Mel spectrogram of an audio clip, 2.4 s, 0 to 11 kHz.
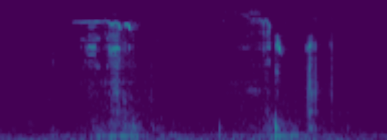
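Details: Pair of owls allopreening inside a nest box at 2:07 am on 8 November 2023; two short bursts of high, scratchy chittering about a second apart over a steady low electrical hum.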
